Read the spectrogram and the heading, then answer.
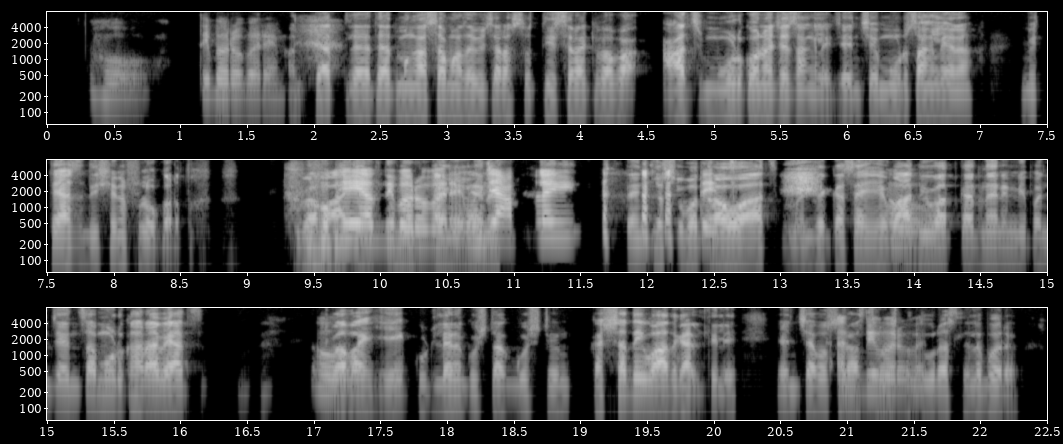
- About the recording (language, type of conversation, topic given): Marathi, podcast, तुम्हाला प्रेरणा मिळवण्याचे मार्ग कोणते आहेत?
- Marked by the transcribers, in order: tapping; other noise; other background noise; chuckle; laughing while speaking: "हो"; chuckle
